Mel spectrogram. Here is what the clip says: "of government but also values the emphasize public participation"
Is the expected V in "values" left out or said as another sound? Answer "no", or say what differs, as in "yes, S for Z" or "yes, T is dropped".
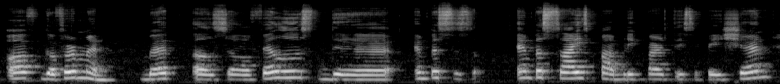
yes, F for V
